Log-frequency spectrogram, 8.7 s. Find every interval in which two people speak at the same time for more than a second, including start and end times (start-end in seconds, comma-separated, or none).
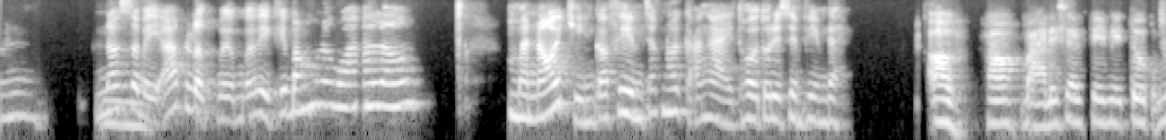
none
